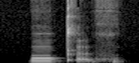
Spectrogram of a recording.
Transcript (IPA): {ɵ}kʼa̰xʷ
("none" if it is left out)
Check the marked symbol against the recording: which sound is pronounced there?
ɔ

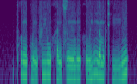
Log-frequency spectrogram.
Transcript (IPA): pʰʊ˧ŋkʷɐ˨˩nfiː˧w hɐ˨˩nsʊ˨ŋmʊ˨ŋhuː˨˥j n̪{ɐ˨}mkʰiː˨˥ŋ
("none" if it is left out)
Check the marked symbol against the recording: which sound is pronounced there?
ɐ˧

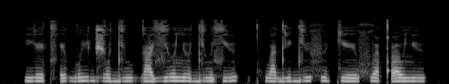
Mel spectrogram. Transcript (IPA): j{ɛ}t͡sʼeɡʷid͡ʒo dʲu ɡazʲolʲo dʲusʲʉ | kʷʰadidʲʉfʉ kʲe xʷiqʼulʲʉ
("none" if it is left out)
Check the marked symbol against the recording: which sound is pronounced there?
e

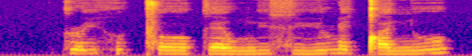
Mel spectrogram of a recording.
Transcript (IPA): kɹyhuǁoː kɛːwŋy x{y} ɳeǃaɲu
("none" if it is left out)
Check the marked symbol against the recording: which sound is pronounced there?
yː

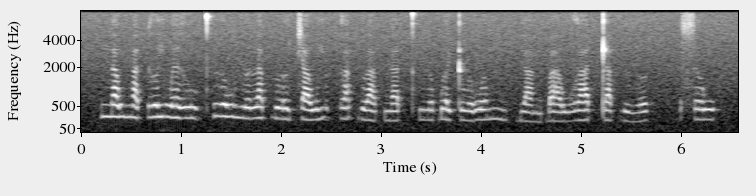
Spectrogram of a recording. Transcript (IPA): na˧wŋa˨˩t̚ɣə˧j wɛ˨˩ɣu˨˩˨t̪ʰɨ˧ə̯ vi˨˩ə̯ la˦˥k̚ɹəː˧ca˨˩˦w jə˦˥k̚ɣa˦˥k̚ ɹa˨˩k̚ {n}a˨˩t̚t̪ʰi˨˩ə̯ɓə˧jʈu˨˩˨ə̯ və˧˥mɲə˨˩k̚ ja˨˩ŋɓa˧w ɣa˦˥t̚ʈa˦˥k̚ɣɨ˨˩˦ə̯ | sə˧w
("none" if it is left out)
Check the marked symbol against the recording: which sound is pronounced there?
n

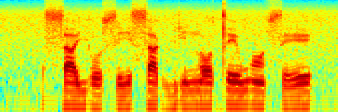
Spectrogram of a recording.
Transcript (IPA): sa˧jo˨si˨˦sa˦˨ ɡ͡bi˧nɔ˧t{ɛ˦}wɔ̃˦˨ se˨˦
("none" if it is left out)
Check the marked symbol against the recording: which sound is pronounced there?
e˦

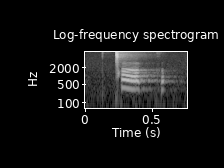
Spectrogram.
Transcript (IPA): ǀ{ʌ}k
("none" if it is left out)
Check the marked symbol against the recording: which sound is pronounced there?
ʌ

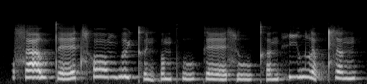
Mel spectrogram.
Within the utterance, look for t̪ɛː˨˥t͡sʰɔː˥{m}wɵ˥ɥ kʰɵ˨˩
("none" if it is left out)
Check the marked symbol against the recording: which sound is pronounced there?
m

